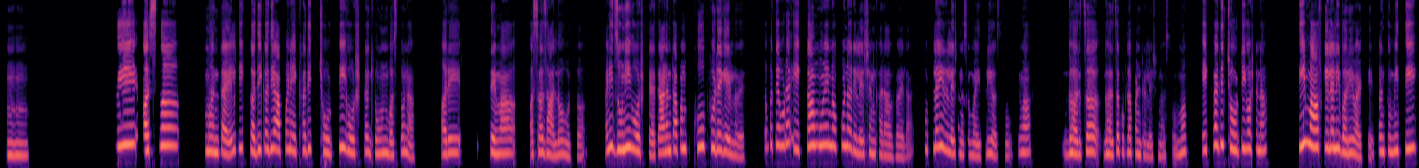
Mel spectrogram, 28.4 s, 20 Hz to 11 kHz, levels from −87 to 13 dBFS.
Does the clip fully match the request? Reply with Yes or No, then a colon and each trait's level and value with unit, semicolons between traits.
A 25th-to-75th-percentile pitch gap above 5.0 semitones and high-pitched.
Yes: wide, 5.5 semitones; very high, 255 Hz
